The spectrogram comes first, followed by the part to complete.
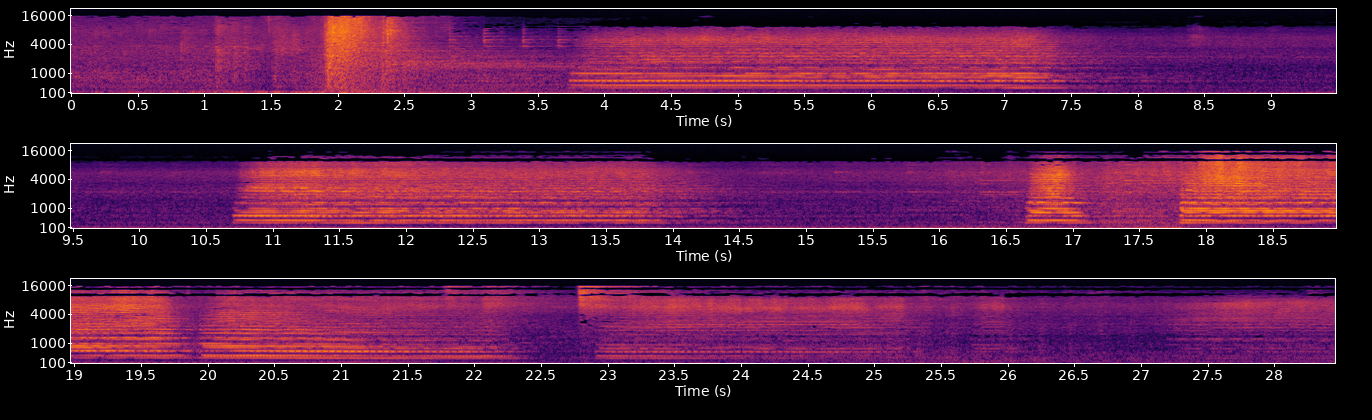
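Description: CSX diesel freight train sounding its multi-chime air horn for a grade crossing: long, long, short, long, over the steady low rumble of the locomotives. After the horn the freight cars rumble past.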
